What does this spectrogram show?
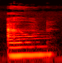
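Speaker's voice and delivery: "own" in a loud Southern drawl for "on"; grandma's Southern accent. Retold or imitated. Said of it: "whipping out my grandma's accent".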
